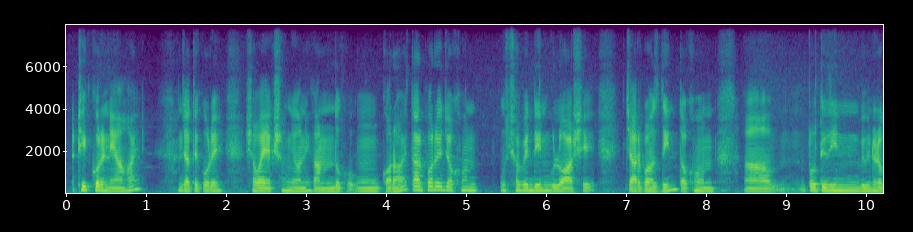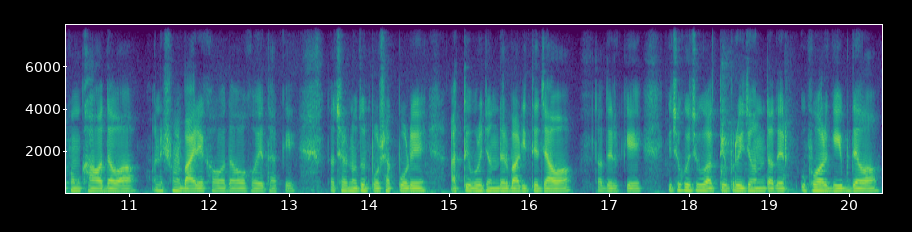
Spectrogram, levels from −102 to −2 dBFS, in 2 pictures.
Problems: none marked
